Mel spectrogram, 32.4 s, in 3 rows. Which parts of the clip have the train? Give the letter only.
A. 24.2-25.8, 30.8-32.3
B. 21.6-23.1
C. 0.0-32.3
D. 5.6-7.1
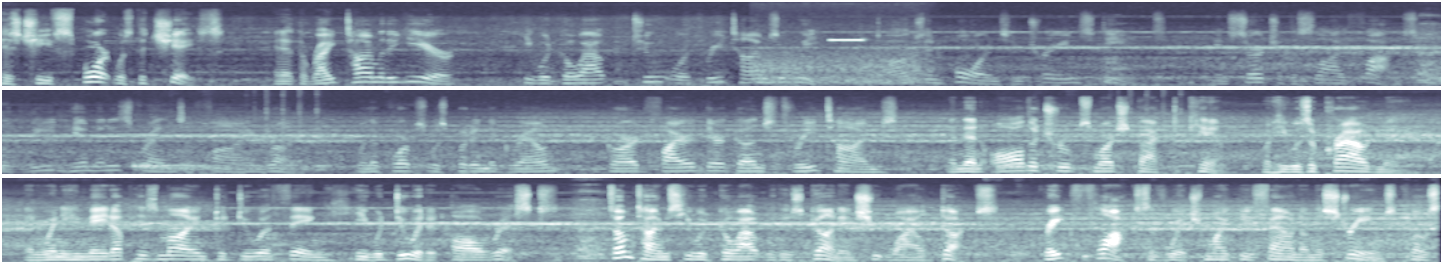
C.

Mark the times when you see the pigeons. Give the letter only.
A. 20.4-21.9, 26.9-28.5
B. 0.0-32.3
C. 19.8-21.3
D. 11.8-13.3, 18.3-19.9
D.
